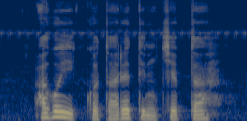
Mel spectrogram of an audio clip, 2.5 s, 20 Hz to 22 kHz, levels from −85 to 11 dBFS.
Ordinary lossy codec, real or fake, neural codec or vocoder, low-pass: none; real; none; none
